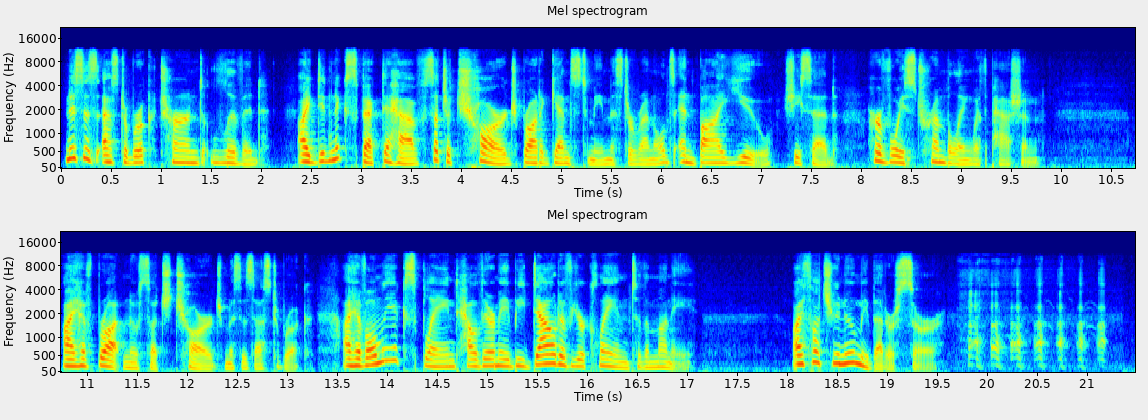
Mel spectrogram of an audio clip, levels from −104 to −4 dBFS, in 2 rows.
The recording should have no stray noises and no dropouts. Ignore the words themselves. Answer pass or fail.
fail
